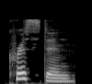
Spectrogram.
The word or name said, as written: cristin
